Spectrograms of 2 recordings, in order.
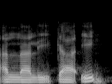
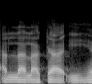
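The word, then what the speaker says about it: al-Lalaka'i: Ada yang membacanya allalikai, makrufnya alalakai.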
